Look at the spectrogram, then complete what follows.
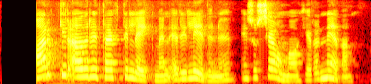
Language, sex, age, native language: Icelandic, female, 40-49, Icelandic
